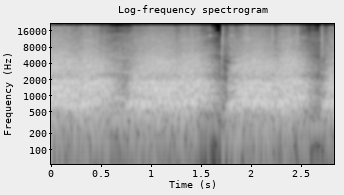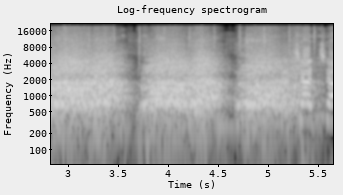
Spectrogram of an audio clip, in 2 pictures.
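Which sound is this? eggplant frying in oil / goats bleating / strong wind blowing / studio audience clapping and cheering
studio audience clapping and cheering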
